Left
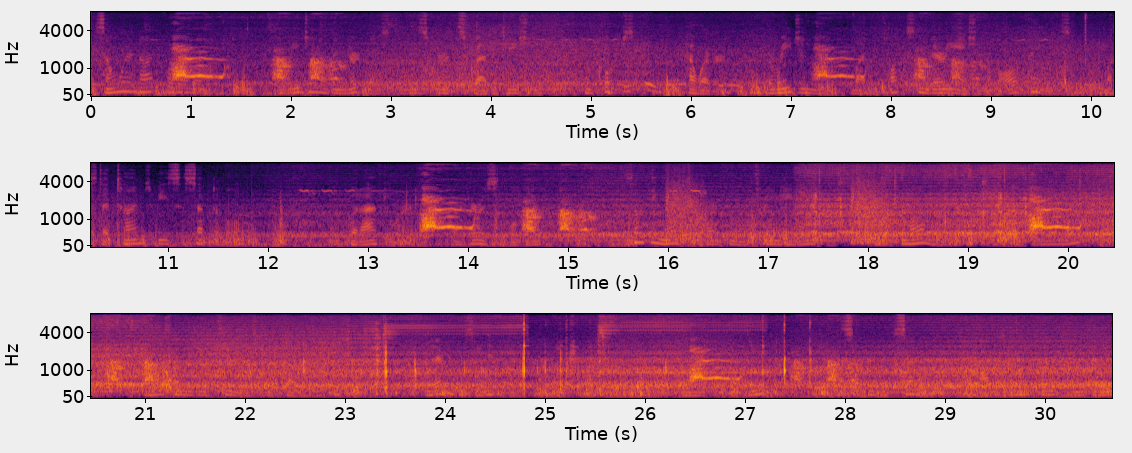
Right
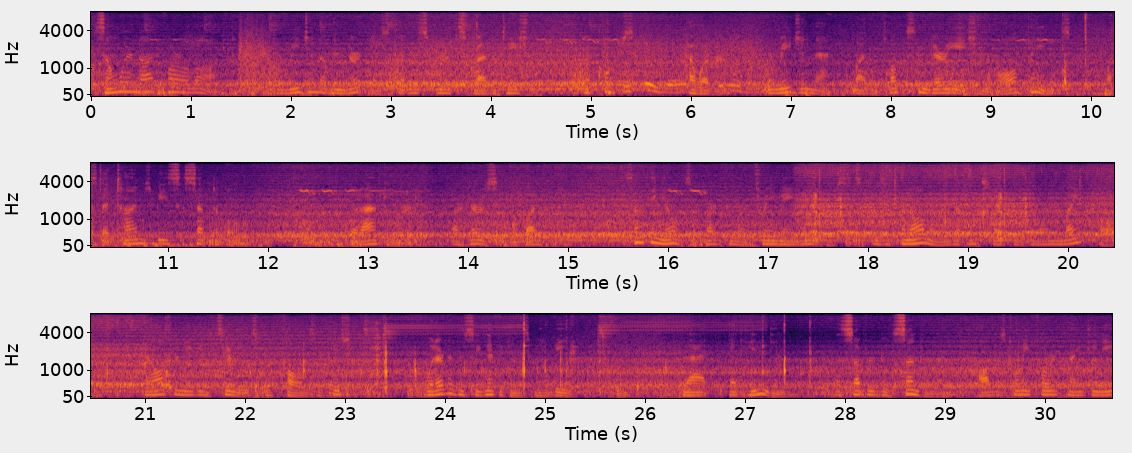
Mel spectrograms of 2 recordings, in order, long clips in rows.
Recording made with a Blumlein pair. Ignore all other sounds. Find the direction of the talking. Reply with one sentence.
In this clip you hear the talking on the right.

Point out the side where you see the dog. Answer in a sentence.
You can hear the dog on the left.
